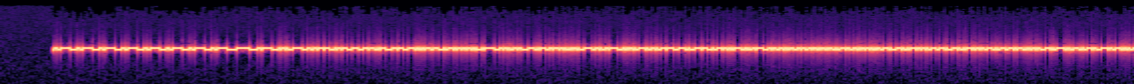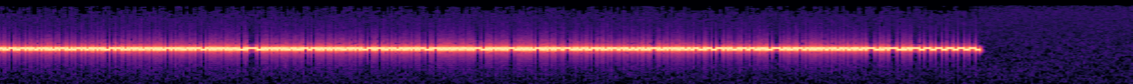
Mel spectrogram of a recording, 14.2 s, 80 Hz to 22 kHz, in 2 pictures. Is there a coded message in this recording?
Yes: NAVTEX (SITOR-B), 100 baud, 170 Hz shift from 0.3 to 13.2 s, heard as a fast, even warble, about 2100 Hz centre. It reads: ZCZC YA50 NAV WARNING 15. BUOY IN PSN 40-05N 013-44W UNLIT. NNNN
